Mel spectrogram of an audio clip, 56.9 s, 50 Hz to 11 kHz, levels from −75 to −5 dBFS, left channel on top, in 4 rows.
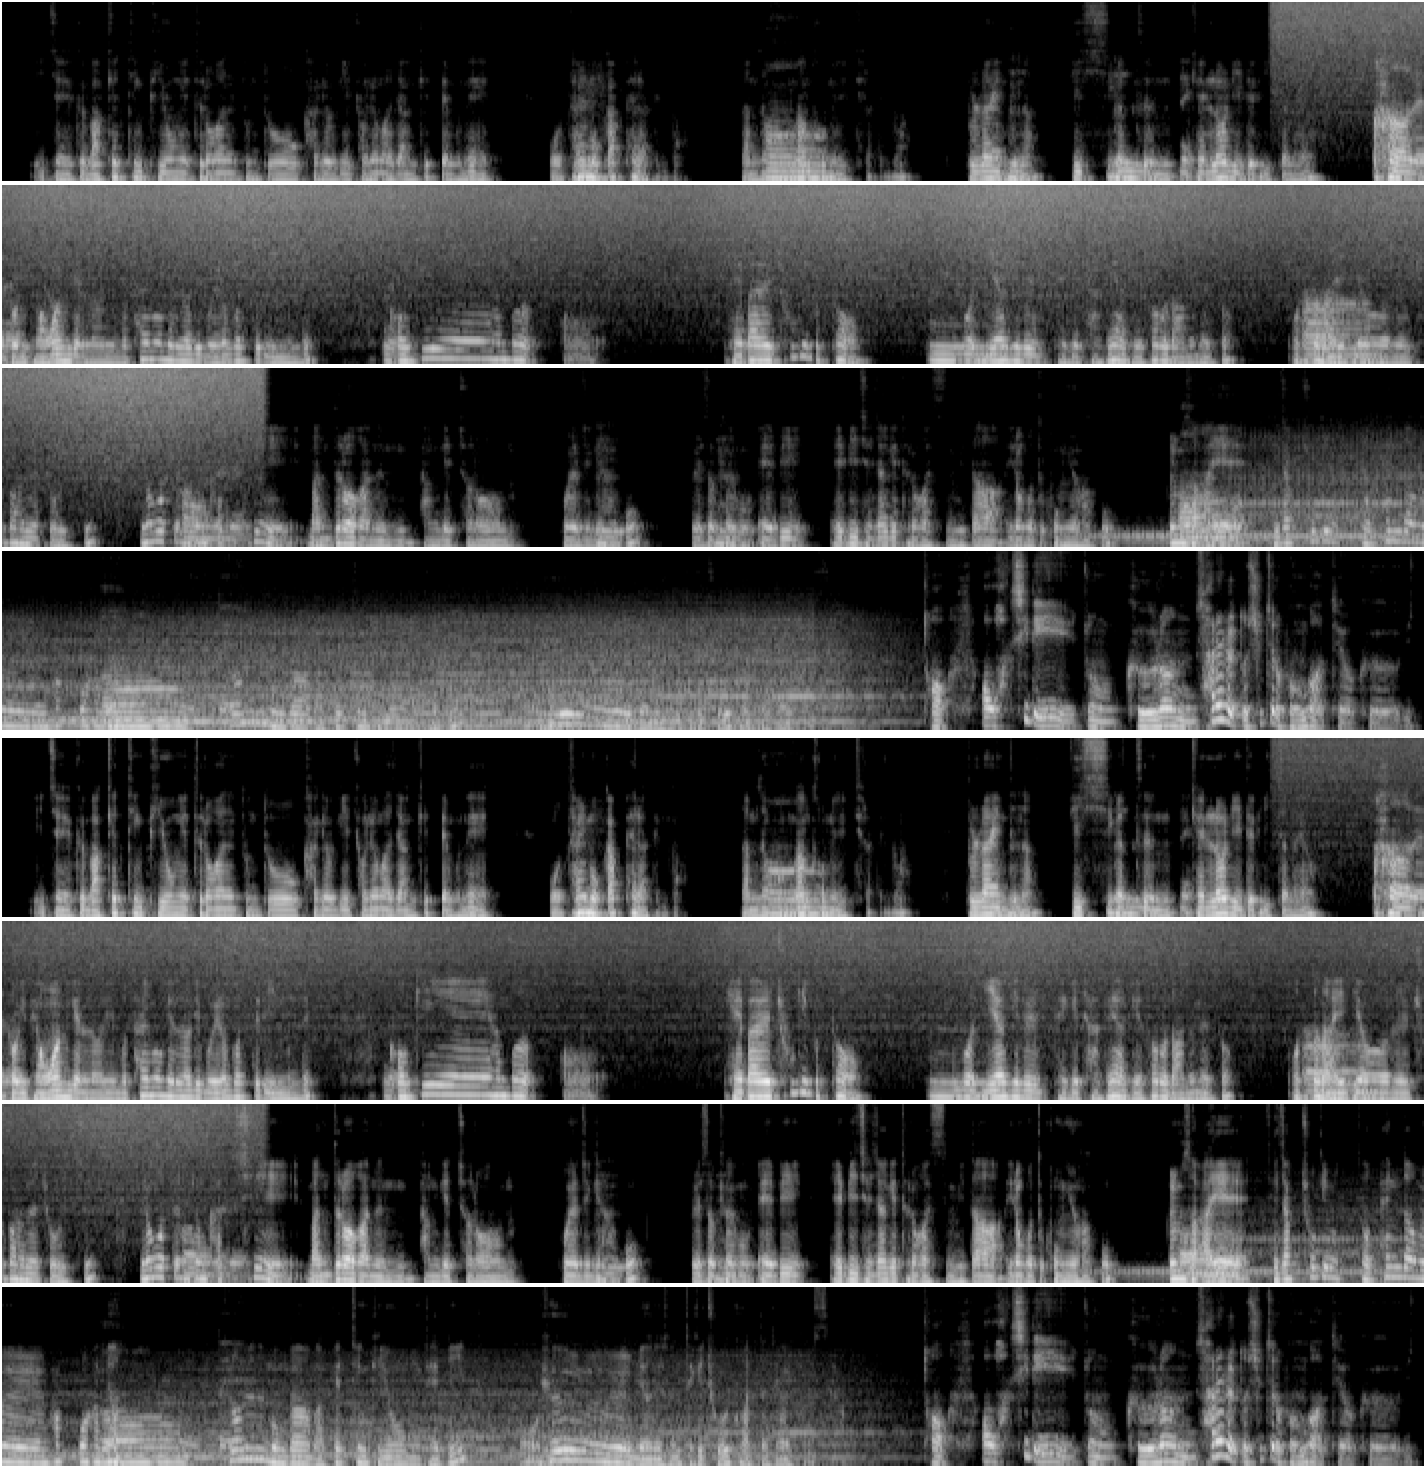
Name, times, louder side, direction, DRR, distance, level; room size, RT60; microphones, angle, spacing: voice 1, 0.3-4.9 5.5-6.5 7.4-8.5 8.8-9.1 9.7-10.4 10.7-13.2 14.2-17.3 17.6-19.6 19.8-20.2 21.4-22.8 23.7-26.5 27.1-33.6 34.1-34.8 35.3-36.5 36.7-39.5 40.1-43.9 44.9-47.3 47.8-51.1, right 5 dB, 50° right, 0.4 m, -24 dB
voice 2, 5.7-6.0 7.6-8.3 10.1-10.2 11.1-11.9 13.7-14.4 18.0-18.3 23.5-24.4 27.2-28.0 30.2-30.9 34.4-34.7 35.6-35.9 40.2-40.9 43.6-45.2 48.0-48.5 51.9-56.8, left 1 dB, 10° left, 0.5 m, -25 dB
sound 1, 12.7-31.1, left 7 dB, 65° left, 0.9 m, -29 dB
sound 2, 39.1-52.0, left 5 dB, 80° left, 0.5 m, -33 dB
6.7 x 2.3 x 2.5 m
head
